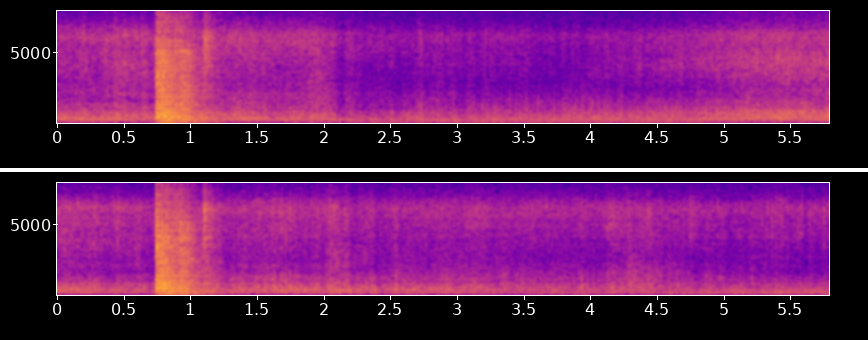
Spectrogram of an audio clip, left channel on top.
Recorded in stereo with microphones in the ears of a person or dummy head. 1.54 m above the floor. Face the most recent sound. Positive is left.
turn(degrees=-45)  # may be behind; listen again after turning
